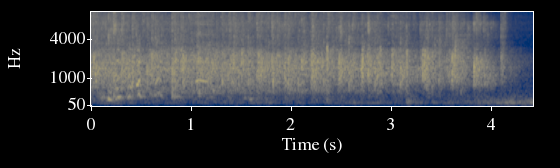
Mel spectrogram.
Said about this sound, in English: I think we can clap for Peggy.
